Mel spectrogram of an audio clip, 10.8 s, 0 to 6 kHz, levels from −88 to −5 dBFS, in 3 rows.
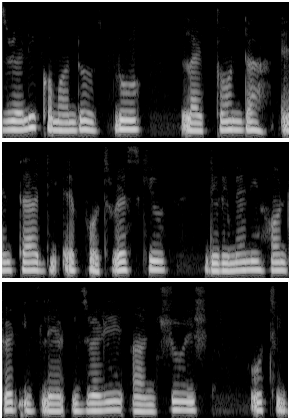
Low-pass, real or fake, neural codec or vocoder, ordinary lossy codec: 5.4 kHz; real; none; none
